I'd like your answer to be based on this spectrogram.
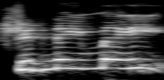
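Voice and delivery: very high caricature voice. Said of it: "let's make another stereotype then".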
